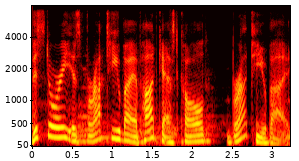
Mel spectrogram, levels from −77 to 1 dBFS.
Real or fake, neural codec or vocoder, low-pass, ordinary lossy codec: fake; codec, 16 kHz, 2 kbps, FunCodec, trained on Chinese and English, 25 frames a second; 7.2 kHz; AAC, 48 kbps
